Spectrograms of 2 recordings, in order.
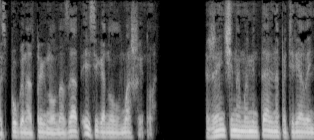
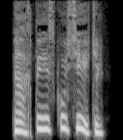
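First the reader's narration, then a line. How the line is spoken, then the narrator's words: Shrieked. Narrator (Russian): взвизгнула тетка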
